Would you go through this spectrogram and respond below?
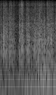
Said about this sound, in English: I apologize for the windshield wipers. It's got a bit of rain coming down.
